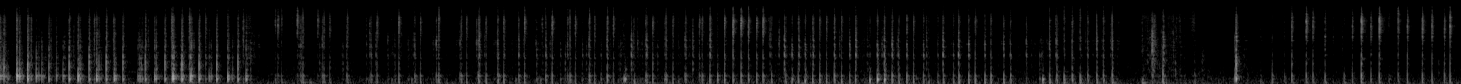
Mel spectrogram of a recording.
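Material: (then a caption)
Metal. Fingernails tap and scratch fast on a large, hollow, empty metal popcorn bucket printed with Star Wars graphics, held close to the mic. The result is a dense, rapid clatter of sharp taps with a resonant, drumming tin ring around 400 Hz and bright scratchy edges, with a few brief pauses and louder accents.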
